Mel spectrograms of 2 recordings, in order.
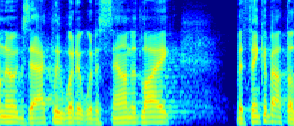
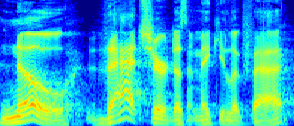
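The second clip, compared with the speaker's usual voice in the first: slow, pointed stress on "that"; 3 semitones lower, slower than usual. Shown as a demonstration. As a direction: lean hard on "that", implying other shirts do. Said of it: "emphasis matters".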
